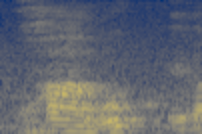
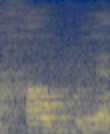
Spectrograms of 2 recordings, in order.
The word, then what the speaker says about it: 화욱 고개: 그래서 화합할 화, 벗우, 화욱 고개가 원음입니다. 근데 화욱 고개가 발음이 어렵죠. 화욱 고개다 보니까 하욱 고개가 된 건데 제가 자료를 조사한 것만 해도 전국에 한 60여 개가 있습니다.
